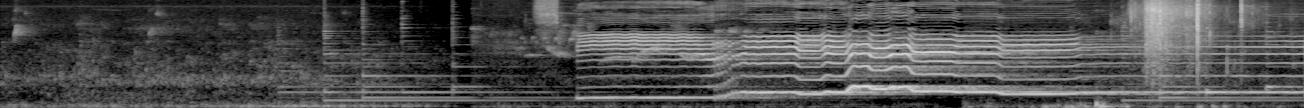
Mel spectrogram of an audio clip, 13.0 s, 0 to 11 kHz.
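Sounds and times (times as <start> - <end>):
slow melody of held notes: 2.8 - 13.0.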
